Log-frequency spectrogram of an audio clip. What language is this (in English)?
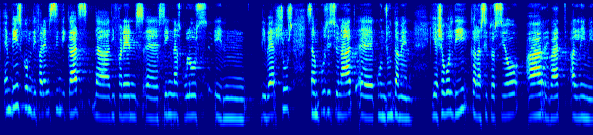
Catalan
